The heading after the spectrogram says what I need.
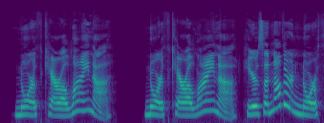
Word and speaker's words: North Carolina: This state is stressed on the third syllable of the second word. North Carolina. North Carolina.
